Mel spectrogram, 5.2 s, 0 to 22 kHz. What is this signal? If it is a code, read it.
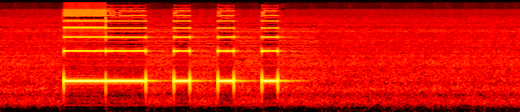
Beep code, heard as beeps from a small speaker, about 1120 Hz. 1 long, 3 short. In Award and IBM BIOS tables: video adapter failure; in AMI BIOS tables: memory failure.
